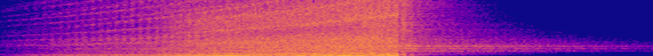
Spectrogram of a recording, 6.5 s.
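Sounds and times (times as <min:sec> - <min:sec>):
riser sweep: 0:00.2 - 0:04.3.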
